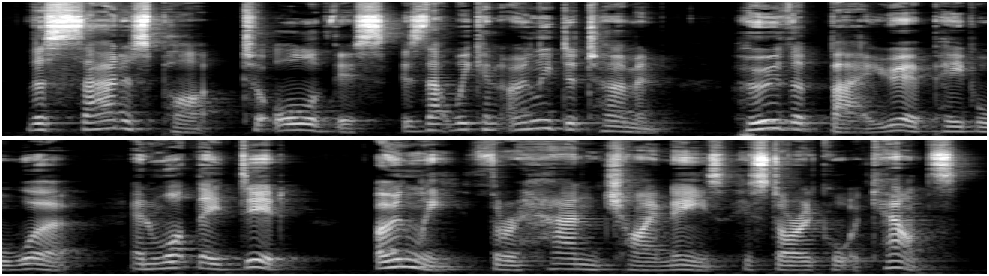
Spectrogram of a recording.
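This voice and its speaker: A man narrates a history podcast from a script. His voice sits at an ordinary middle pitch, and he sounds earnest, slowing down to spell out foreign names letter by letter. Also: fairly bright tone. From Australia. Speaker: podcast host.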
